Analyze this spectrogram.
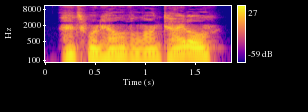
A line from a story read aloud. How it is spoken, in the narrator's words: AG called out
